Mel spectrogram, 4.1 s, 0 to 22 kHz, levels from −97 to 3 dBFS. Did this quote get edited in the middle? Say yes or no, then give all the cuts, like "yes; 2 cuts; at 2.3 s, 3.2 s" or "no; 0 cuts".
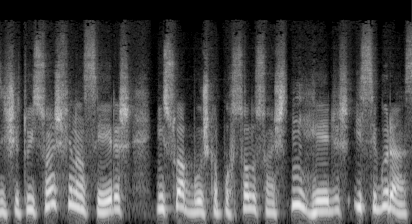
yes; 1 cut; at 2.9 s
